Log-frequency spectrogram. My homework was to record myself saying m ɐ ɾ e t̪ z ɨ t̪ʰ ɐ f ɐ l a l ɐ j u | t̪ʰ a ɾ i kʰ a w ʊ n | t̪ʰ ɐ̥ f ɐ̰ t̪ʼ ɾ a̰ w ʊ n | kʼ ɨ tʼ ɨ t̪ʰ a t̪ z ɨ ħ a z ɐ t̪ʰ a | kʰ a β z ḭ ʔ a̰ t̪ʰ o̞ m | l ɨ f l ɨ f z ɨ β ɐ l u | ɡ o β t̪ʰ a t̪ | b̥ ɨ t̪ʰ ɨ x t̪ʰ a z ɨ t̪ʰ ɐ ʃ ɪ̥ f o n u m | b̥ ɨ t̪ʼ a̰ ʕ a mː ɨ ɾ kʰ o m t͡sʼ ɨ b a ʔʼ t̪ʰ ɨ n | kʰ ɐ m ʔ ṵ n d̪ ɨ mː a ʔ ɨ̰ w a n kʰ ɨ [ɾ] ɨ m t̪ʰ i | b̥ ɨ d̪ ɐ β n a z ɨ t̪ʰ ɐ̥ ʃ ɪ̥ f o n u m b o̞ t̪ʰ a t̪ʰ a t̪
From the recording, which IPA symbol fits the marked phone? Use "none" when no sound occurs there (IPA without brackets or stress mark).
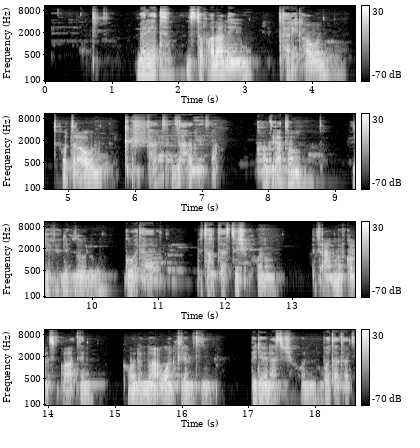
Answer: ɾ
